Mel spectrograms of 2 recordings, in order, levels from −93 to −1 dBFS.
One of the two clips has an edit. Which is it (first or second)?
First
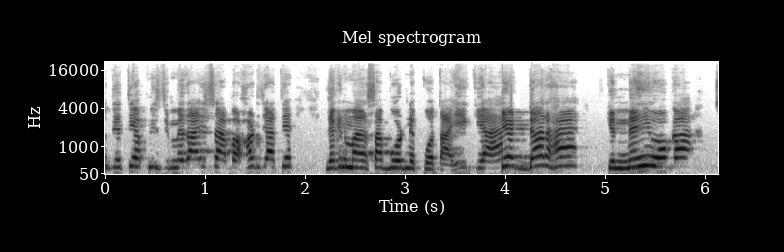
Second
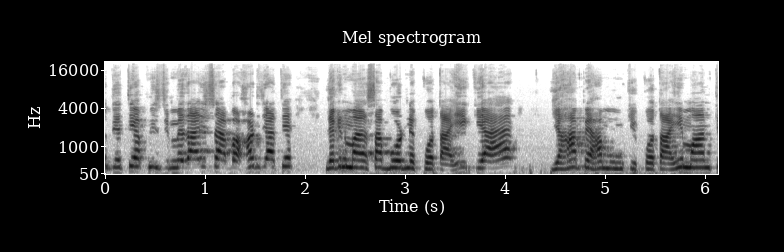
first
